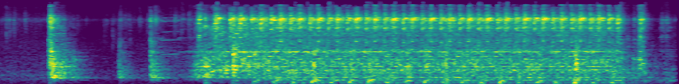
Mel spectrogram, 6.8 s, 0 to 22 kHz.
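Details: 1999 Craftsman LT1000 lawn tractor repowered with Briggs 17.5 hp engine, cracked flywheel: steady starter churning with a couple of short pops, cycling choke, but never catches and runs.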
